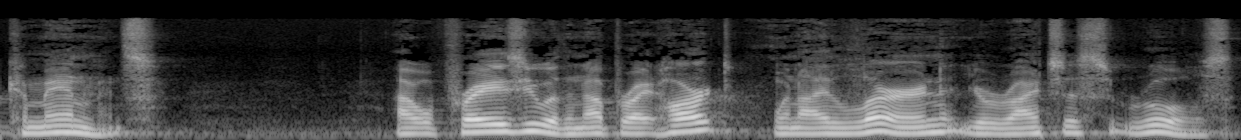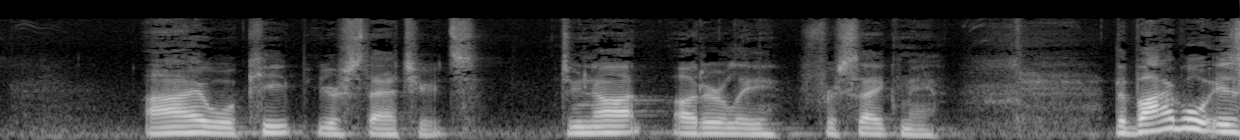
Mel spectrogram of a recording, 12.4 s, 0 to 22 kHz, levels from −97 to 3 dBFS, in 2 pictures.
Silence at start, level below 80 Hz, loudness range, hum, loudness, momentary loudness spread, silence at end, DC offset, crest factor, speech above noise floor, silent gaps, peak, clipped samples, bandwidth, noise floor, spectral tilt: 0.05 s; -58 dBFS; 6 LU; none; -21 LUFS; 15 LU; 0 s; under 0.1%; 18 dB; 34 dB; none; -2 dBFS; under 0.1%; 13.5 kHz; -55 dBFS; -7 dB/octave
